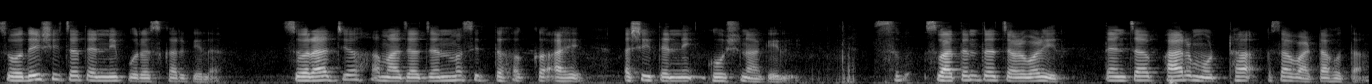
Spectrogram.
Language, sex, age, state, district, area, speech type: Marathi, female, 60+, Maharashtra, Pune, urban, spontaneous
